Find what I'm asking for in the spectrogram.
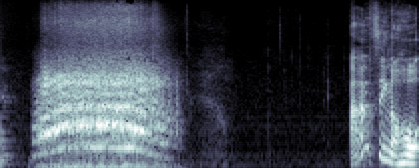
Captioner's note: elephant trumpeting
